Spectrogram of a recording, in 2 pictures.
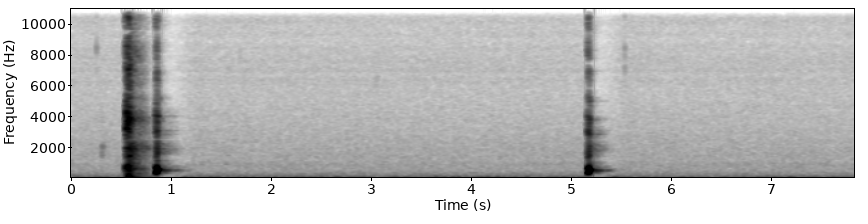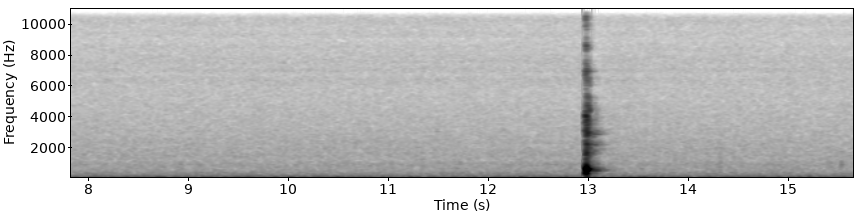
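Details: Hiccups, audio only, in a person home alone, from the first of several bouts that day: four sharp, abrupt hiccups spaced irregularly, two close together, then two more seconds apart.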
